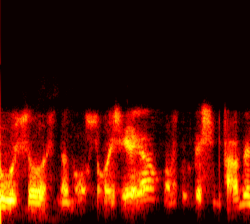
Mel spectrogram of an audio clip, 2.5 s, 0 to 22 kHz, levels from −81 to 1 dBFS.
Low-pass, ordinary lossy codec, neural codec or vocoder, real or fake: 7.2 kHz; AAC, 48 kbps; codec, 32 kHz, 1.9 kbps, SNAC; fake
